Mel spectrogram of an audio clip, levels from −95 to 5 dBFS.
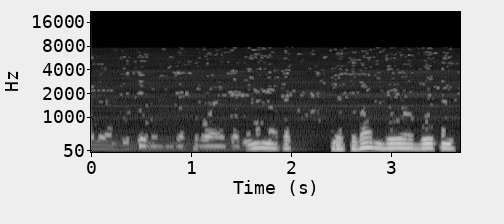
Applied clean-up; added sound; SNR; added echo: classical method spectral subtraction.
